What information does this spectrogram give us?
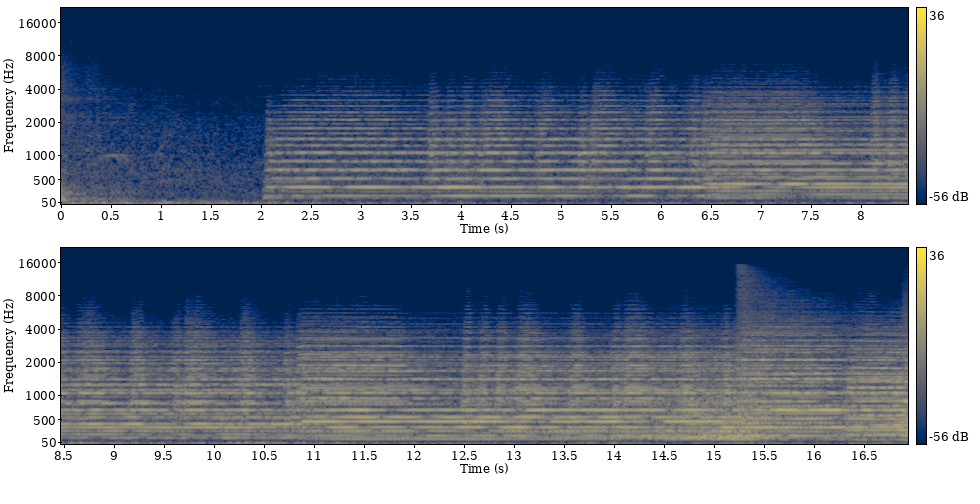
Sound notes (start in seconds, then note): none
